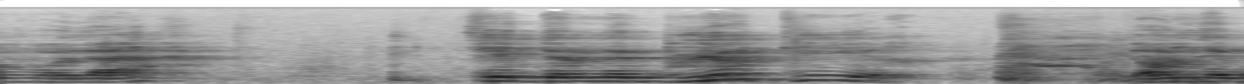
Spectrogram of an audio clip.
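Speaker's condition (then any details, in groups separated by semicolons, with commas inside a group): Cerebral palsy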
